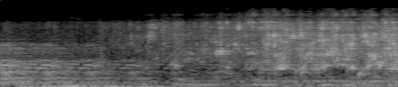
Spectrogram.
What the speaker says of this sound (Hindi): यहाँ गड़गड़ की आवाज कहां से आ रही है? संभव है कोई जंगली जानवर पानी पी रहा होगा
